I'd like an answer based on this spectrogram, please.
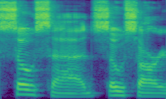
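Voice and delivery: play-acted, very slow drawl dripping with sarcasm. Retelling a reality-show goodbye message to a fellow houseguest: imitating a sarcastic tone. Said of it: "like, sarcastic".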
